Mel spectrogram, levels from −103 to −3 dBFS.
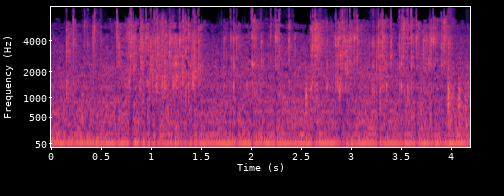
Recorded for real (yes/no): yes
